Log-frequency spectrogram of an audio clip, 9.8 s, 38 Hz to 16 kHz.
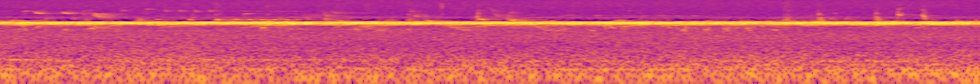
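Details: Spring peepers calling together on April 5, 2017, marking the beginning of spring, recorded binaurally. A continuous high-pitched wall of overlapping peeps holds steady throughout, with a few faint higher chirps scattered above and a low background rumble.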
